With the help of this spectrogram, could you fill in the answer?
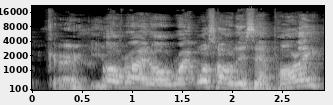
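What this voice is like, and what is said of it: Put-on London accent. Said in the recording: “You've changed. ... Have you been watching Guy Ritchie films? ... I went to London. Actually, I feel like I sound like Corky St. Clair.”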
